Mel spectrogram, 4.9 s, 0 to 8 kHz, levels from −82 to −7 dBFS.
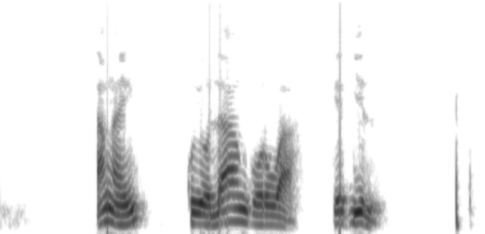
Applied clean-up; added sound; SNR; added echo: none; none; none; none.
